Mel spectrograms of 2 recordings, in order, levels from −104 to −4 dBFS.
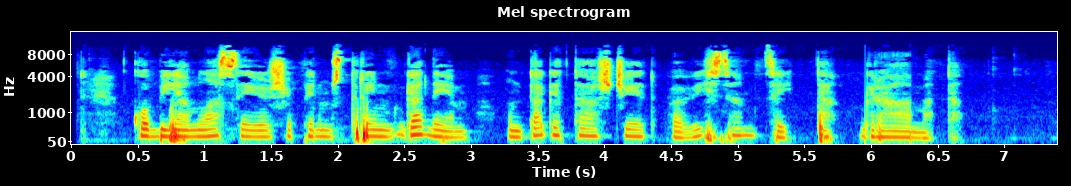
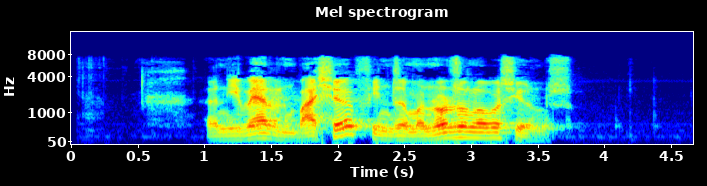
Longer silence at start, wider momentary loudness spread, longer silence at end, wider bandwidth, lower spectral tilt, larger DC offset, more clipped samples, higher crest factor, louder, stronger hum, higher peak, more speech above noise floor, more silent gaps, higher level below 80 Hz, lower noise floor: second, 0.05 s vs 1 s; second, 14 LU vs 18 LU; second, 0.75 s vs 0.95 s; first, 11 kHz vs 8 kHz; about the same, -3.5 dB/octave vs -3 dB/octave; neither; neither; about the same, 24 dB vs 22 dB; about the same, -24 LUFS vs -23 LUFS; neither; first, 0 dBFS vs -4 dBFS; second, 43 dB vs 54 dB; neither; first, -46 dBFS vs -72 dBFS; second, -68 dBFS vs -77 dBFS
